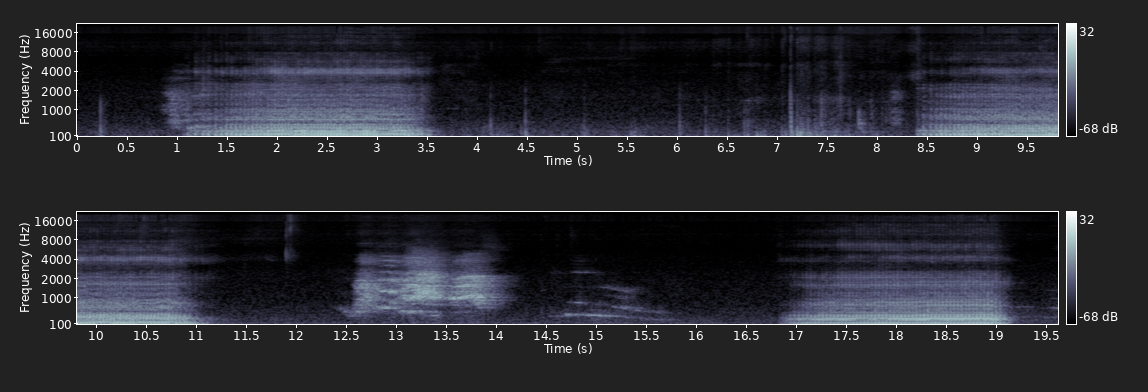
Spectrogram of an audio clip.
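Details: Grizzly the bulldog snoring: long, raspy, rumbling breaths about two to three seconds each, returning roughly every seven seconds with quiet gaps between, plus one shorter, breathier snort midway.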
